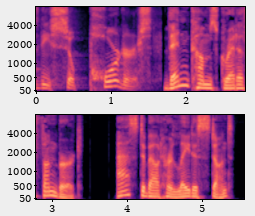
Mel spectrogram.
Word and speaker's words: Thunberg: Doesn't Greta Thunberg sound... Am I pronouncing it right? Yeah, you are Thunberg.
